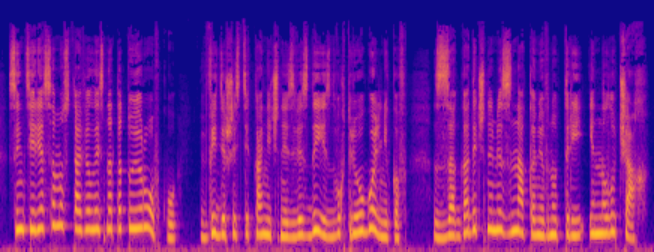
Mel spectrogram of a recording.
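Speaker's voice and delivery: usual speaking voice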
